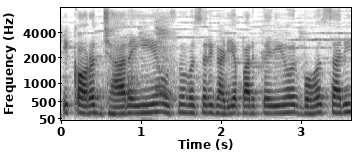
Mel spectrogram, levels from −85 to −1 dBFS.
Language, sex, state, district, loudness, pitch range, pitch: Hindi, female, Maharashtra, Mumbai Suburban, -18 LUFS, 195-210 Hz, 200 Hz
